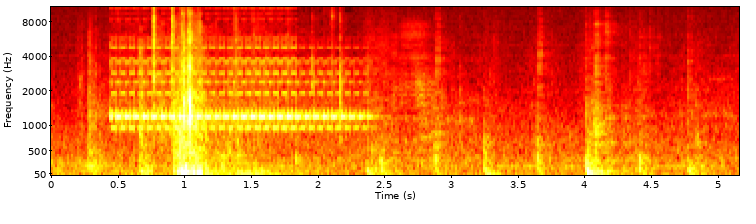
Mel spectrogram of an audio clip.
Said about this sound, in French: Fuck le téléphone, vous êtes pas obligé de répondre.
